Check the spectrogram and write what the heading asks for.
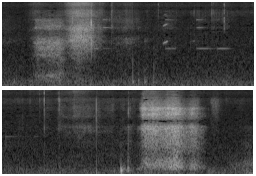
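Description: A person exhaling hard twice, each breath about a second long, one near the start and one near the end, blowing out smoke close to the microphone.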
